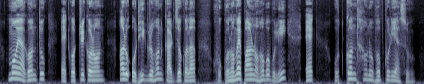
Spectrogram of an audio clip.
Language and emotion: Assamese, fearful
